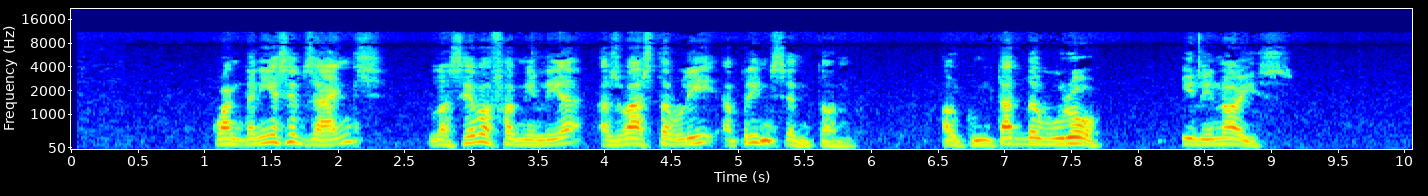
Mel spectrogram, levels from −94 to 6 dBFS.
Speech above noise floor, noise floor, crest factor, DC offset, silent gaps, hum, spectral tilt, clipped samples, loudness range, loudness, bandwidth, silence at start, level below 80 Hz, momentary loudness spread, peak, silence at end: 40 dB; -64 dBFS; 20 dB; under 0.1%; none; none; -5.5 dB/octave; under 0.1%; 2 LU; -24 LUFS; 11.5 kHz; 1.1 s; -60 dBFS; 11 LU; -6 dBFS; 0.95 s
